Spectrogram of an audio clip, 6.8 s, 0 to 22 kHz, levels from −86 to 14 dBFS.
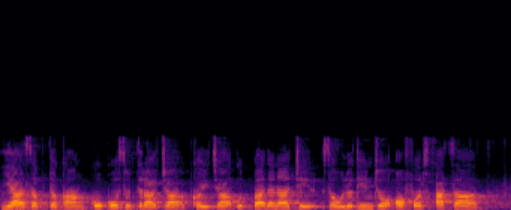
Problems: none marked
